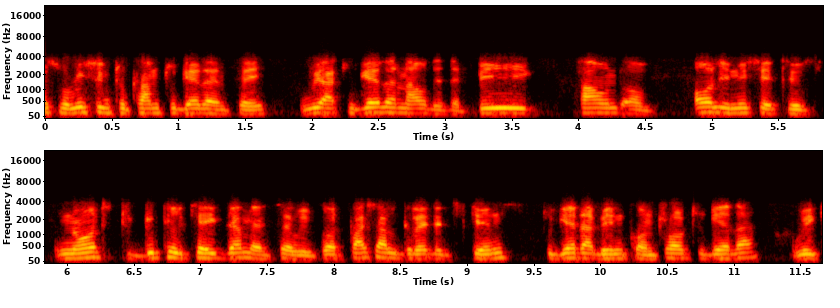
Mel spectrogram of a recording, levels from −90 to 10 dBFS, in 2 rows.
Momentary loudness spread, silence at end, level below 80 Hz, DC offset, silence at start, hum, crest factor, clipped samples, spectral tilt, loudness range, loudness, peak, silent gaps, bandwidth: 7 LU; 0.05 s; -64 dBFS; under 0.1%; 0 s; none; 18 dB; under 0.1%; -9 dB/octave; 1 LU; -29 LUFS; -12 dBFS; none; 4.6 kHz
